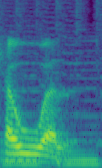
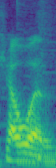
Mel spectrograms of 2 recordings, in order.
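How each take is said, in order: First: The w sound is held long and doubled. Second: The w sound is short and single. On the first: The speaker calls it right. "tapi ada tasydid" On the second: The speaker calls it wrong. "bukan Syawal"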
